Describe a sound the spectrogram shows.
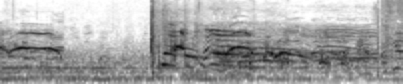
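A stick whacks a piñata.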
